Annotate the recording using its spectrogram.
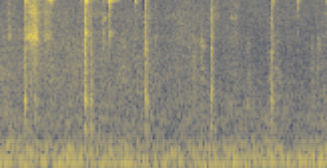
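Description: Car cabin noise while driving: a steady low rumble of engine and tyres, with a few faint scattered clicks.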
